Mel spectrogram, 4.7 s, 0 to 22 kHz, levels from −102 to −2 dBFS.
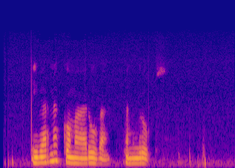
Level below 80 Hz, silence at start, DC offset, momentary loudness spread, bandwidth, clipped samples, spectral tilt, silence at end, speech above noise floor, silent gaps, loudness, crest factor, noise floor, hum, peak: -62 dBFS; 0.65 s; under 0.1%; 21 LU; 4.7 kHz; under 0.1%; -11 dB/octave; 1.75 s; 35 dB; none; -29 LUFS; 18 dB; -63 dBFS; none; -12 dBFS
